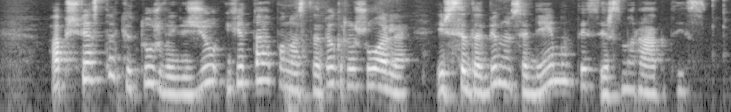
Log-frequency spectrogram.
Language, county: Lithuanian, Klaipėda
